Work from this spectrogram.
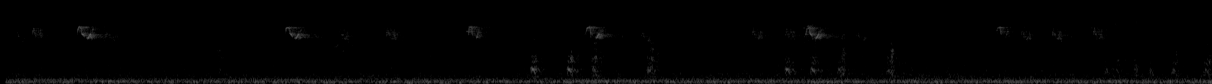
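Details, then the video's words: Squirrel alarm calling after spotting a potential predator, a pet cat, nearby: short, high, sharp chirps repeated roughly every two seconds over a steady low background hum. "Voice of a Squirrel - Sincap Sesi"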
